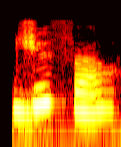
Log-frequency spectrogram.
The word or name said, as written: jewfro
